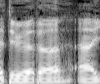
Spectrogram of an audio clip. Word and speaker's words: Duodo: Yeah, and if you any listeners out there, I do encourage you to Wikipedia Villa Duodo. You spell it, is it D-U-O-D-O? I think it's spelled, D-U-O-D-O.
